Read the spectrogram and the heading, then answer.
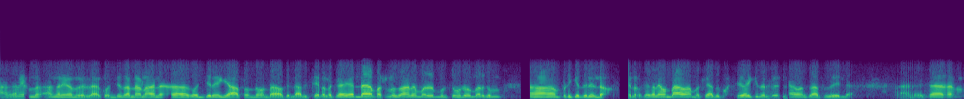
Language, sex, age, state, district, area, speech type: Malayalam, male, 60+, Kerala, Thiruvananthapuram, rural, conversation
